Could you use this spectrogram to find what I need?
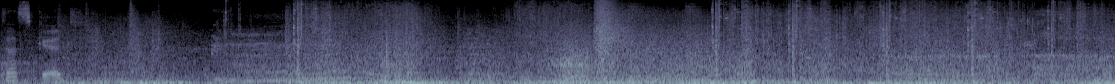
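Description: A deep, heavy rumble drones throughout.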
